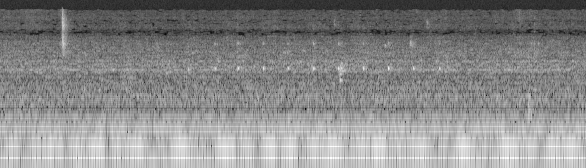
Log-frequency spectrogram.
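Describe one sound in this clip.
Liquid glugs as it is poured from a bottle into a metal cup.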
